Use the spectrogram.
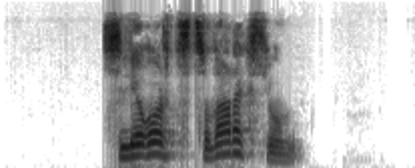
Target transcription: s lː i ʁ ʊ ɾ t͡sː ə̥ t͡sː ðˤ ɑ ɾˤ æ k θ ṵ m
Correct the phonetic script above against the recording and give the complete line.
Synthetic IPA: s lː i ʁ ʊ ɾ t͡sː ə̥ t͡sː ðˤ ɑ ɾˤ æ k θ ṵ m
